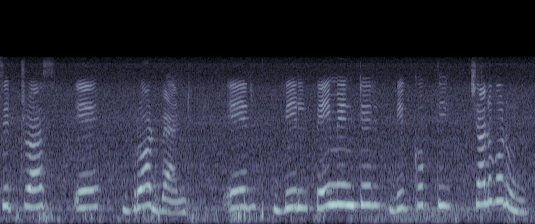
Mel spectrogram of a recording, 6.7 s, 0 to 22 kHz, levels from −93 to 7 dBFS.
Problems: constant background noise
